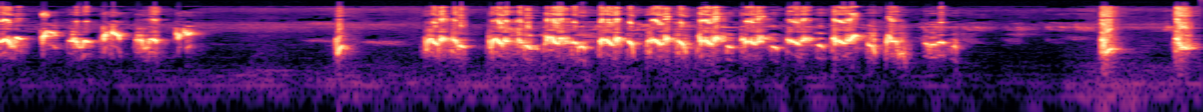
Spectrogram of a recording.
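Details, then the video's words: Yellow-vented bulbul singing a long 'ropel' lure to make other bulbuls answer. Bubbly, warbling notes rise and fall in a fast, dense run lasting about three seconds, then a pause and two sharp single notes. "trucukan gacor TARUNG ROPEL PANJANG pancingan trucukan agar bunyi jadikan burung trucuk gacor NYAUT"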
